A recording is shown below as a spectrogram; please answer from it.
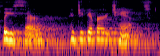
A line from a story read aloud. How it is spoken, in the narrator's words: I stopped him gently and said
